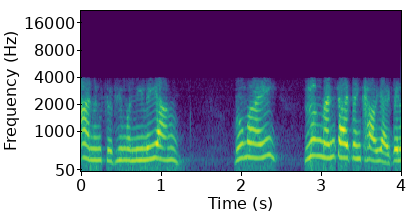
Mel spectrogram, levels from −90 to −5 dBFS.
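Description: Speech heard through the GSM full-rate codec across the whole clip, with plainly audible codec damage: a buzzy, gravelly roughness sits on the speech throughout. The sound fits the 13 kbps full-rate GSM scheme, which models the vocal tract and excites it with a sparse, regularly spaced pulse train, so fine excitation detail is lost and the harmonics turn coarse. The band is telephone-narrow, roughly 200 Hz to 3.4 kHz, with nothing above 3.9 kHz.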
